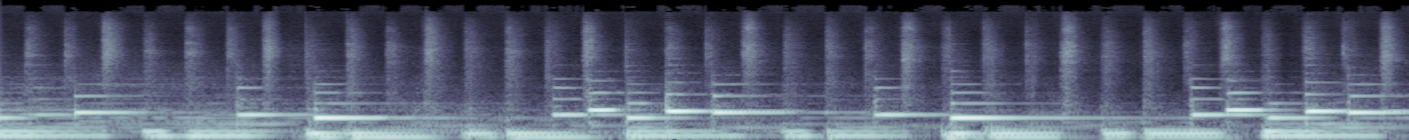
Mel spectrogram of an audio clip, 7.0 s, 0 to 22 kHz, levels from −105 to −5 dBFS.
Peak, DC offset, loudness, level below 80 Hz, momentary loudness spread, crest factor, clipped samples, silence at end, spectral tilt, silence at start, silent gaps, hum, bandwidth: -6 dBFS; under 0.1%; -22 LUFS; -34 dBFS; 10 LU; 16 dB; under 0.1%; 0 s; -7 dB/octave; 0 s; none; none; 15.5 kHz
